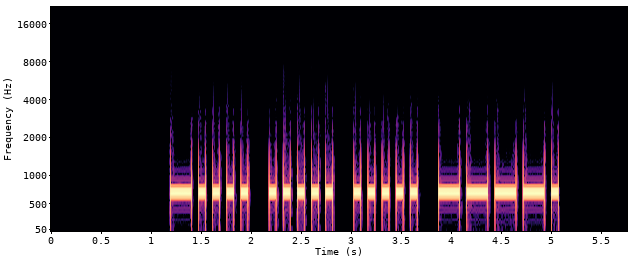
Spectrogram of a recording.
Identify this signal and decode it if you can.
Morse code, heard as a keyed tone, about 17 wpm, 700 Hz. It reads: 6559
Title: Numbers - 4-Digit 17wpm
